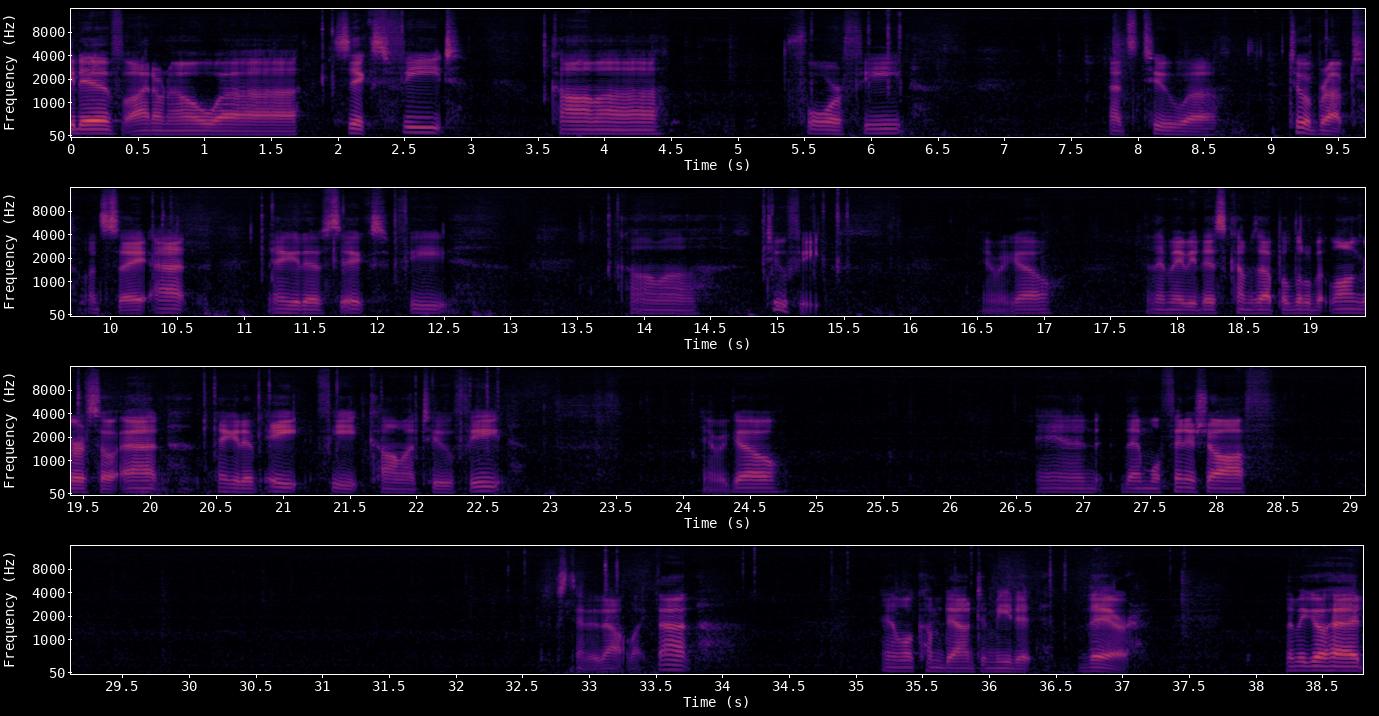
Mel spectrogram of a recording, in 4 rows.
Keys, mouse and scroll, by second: 1.9-2.4 typing, 3.6 ,, 5.3-6.0 typing, 6.2 Return, 9.4 ctrl+z, 10.4-12.2 typing, 13.8-15.5 typing, 17.5 middle click, 18.6-22.6 typing, 18.8-24.2 middle drag, 24.3-25.0 typing, 26.0 middle click, 32.6 click, 33.2 Return, 34.3 right click, 35.0 click, 35.9 click, 36.5 Return, 37.5 click.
